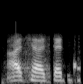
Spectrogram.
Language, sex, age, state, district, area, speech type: Sindhi, female, 45-60, Maharashtra, Mumbai Suburban, urban, conversation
